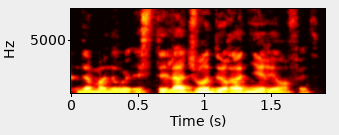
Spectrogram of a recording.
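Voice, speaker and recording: A man's voice: medium pitch, little pitch movement, racing, warm tone, a little hiss or hum. Male ex-player from Paris, middle voice, loose anecdotal storyteller. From Paris, France. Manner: storytelling, hesitant with fillers. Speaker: former footballer, panel guest. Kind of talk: casual chat.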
